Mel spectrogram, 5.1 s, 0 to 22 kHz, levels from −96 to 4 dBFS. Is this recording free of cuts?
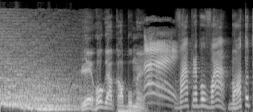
yes; 0 cuts

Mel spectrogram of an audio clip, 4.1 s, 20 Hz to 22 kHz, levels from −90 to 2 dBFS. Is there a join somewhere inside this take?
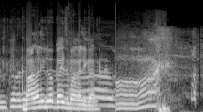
no; 0 cuts

